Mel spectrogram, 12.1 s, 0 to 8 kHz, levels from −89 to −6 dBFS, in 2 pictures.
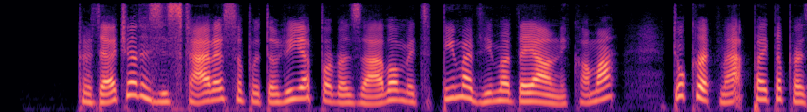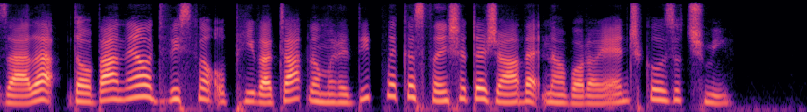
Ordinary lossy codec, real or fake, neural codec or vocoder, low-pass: none; fake; codec, 16 kHz, 0.5 kbps, FunCodec, trained on Chinese and English, 25 frames a second; 7.2 kHz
